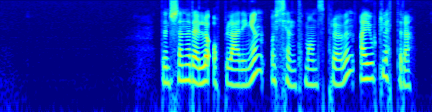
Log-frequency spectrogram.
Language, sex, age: Norwegian, female, 25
